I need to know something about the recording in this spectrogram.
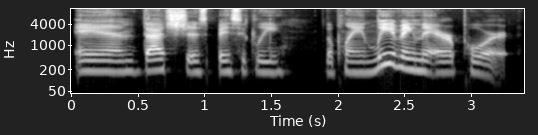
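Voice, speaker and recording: A woman's voice: fairly low pitch, steady tone, moderate pace, no room sound, clean studio sound. A young adult woman speaking as a student guest in a casual podcast interview, informal and candid in the way she talks.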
